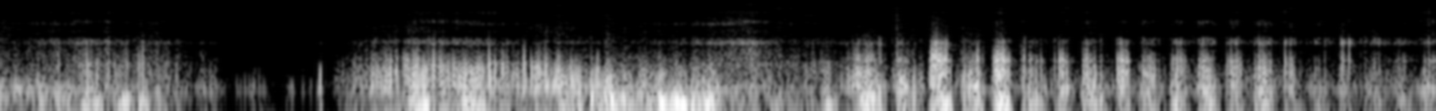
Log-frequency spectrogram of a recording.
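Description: A small wooden cube is rubbed and scraped across a solid round pine log-slice coaster held in one hand, giving a low, dry, gritty scraping that pauses briefly before continuing. The cube is then set down and tapped on the coaster in a quick run of short, dull wooden knocks that fade almost instantly.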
